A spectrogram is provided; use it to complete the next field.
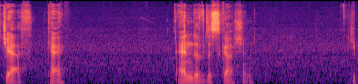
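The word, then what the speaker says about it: Geoff: a Fighter's name correctly if John anik is not calling him Joff his name's Jeff okay end of discussion he prefaced it by saying that he had a very good performance against Jeff Neal but that he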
